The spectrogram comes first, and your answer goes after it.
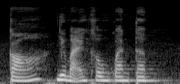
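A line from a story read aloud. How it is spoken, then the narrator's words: Gentle smiling reply. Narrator (Vietnamese): Anh mỉm cười nhẹ nhàng đáp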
